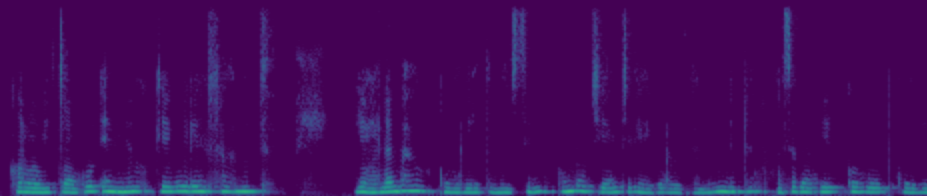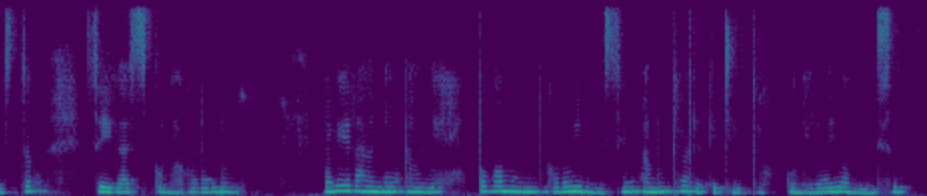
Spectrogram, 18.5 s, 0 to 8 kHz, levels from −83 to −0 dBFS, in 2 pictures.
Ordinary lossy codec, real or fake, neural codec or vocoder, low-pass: none; fake; codec, 16 kHz, 1 kbps, FreqCodec, smaller model; none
